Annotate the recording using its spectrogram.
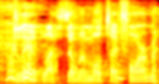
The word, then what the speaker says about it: glioblastoma multiforme: Glioblastoma multiforme.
